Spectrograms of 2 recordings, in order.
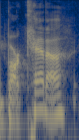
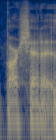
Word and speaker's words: Barchetta: It should be Barchetta is the correct pronunciation, okay. But Barchetta is how Getty pronounces it.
